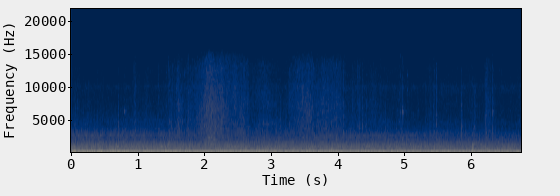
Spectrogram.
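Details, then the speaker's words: 2005 Buick Terraza with a 4T65-E automatic on a test drive. The engine roars under throttle without gaining speed because fourth gear is slipping or missing; the 1–2 shift is also jerky. "i don't think that fourth gear is there i'm giving it some gas and i'm losing it on the uh attack"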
